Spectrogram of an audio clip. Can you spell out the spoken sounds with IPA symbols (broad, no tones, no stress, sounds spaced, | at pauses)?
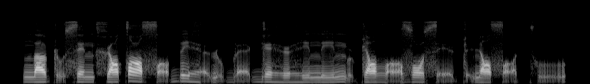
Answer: n̪ a ʈ ṵ s e n x ʏ tˤ a sˤ ḭ b ɾ i ɦ ɛ̰ ɳ ṵ b ɛ̰ ɡ e ɦ ʏ ɦ i n̪ i n̪ ṵ ʈ i ðˤ ɛ̰ zˤ u s ḛ ʈ ḭ ɳ i sˤ ḛ t̪ʰ ṵ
